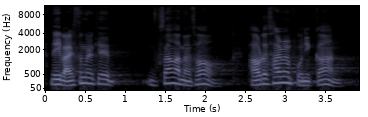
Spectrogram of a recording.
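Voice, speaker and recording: A pastor delivers a Wednesday-style sermon in a fairly high voice. His words echo with a long church reverb. He speaks earnestly and keeps turning to the congregation with direct questions. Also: lively intonation, a little fast, a bit bright. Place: church sanctuary.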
